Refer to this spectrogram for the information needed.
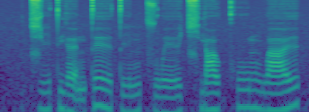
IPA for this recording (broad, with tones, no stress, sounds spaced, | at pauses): t͡ɕ i˧˥ t̪ j ɛ̰˨˩ n t̪ e˥˩ ɪ̯ t̪ i˧˥ n t͡s w e˧˥ ɪ̯ t͡ɕʰ j ɑ˥ ʊ̯ kʰ u˥ m w a˧˥ ɪ̯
